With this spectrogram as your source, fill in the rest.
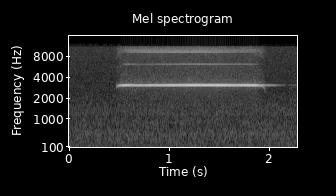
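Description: An improperly connected pressurized fitting on a building's water or piping system whistles from a leak, giving a steady, shrill high-pitched tone that starts abruptly, holds for about a second and a half, then cuts off, fairly faint against quiet room noise.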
